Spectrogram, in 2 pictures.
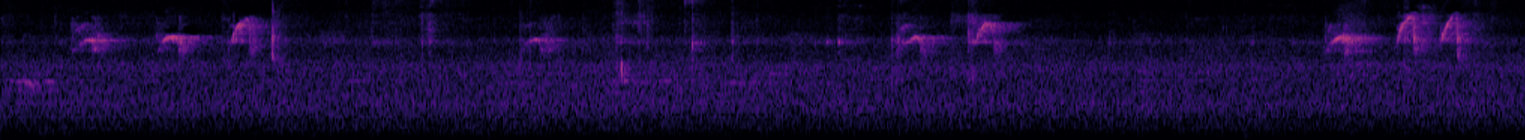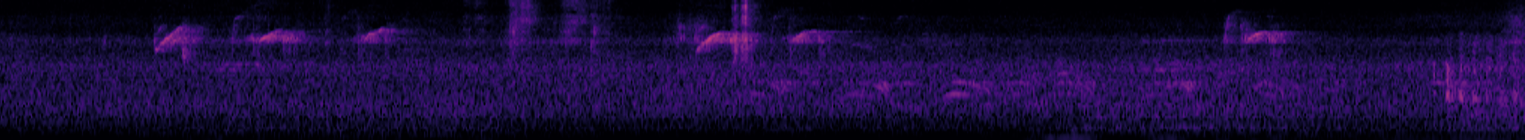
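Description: Faint outdoor ambience with small birds chirping now and then: short, high chirps at irregular intervals over a steady low hiss.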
